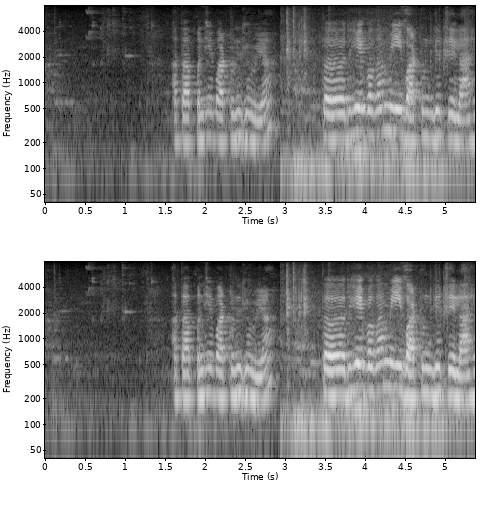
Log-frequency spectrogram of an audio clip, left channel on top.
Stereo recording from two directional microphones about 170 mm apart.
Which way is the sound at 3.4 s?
15° right (ahead or behind).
